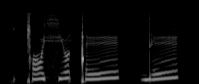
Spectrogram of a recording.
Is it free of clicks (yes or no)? no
